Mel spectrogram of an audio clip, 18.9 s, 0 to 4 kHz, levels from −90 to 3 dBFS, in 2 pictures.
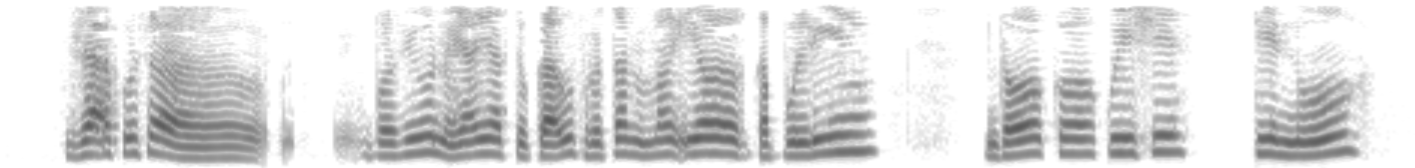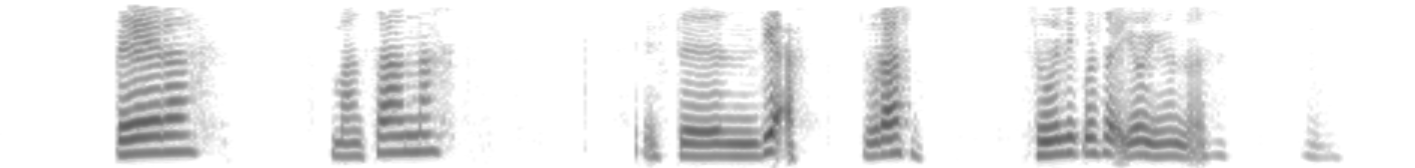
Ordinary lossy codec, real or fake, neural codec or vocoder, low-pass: MP3, 16 kbps; real; none; 3.6 kHz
